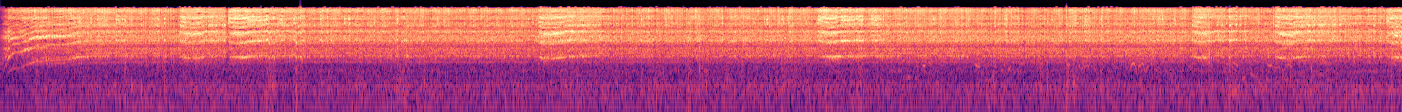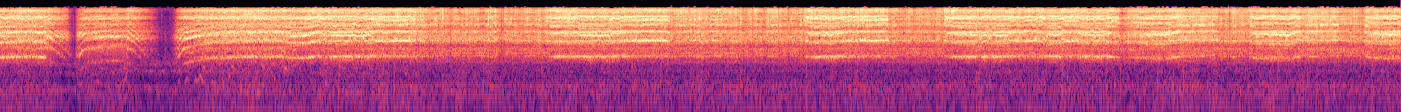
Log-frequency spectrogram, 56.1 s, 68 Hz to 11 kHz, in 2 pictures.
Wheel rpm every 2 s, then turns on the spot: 190, 230, 230, 230, 230, 230, 230, 230, 230, 230, 230, 230, 230, 230, 140, 80, 190, 220, 240, 220, 230, 230, 230, 220, 220, 220, 220, 230.
none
